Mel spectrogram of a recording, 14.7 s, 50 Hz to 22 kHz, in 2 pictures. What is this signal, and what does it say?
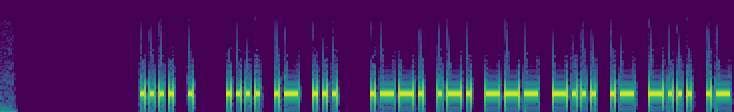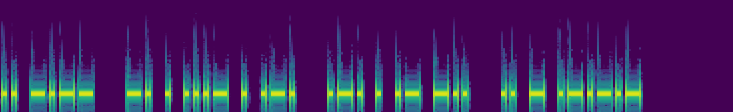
Morse code, heard as a keyed tone, about 25 wpm, 700 Hz. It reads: HE HAS PROBABLY NEVER READ IT.
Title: Sentences from Top 1000 Words - Review Part 4 - 25wpm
